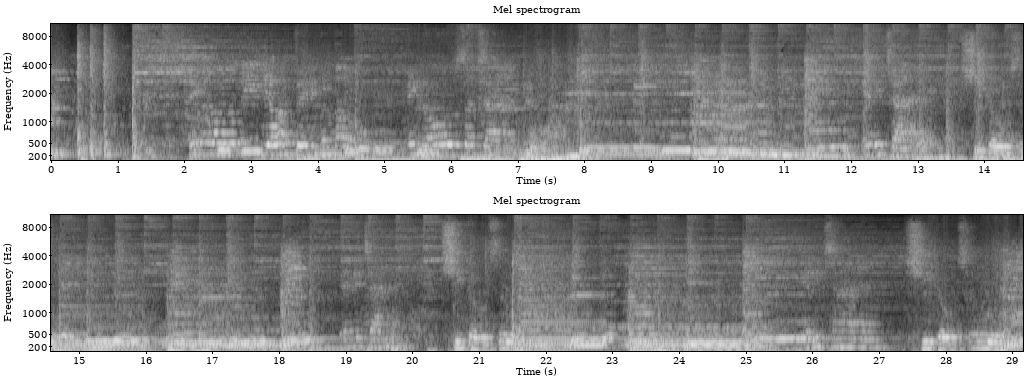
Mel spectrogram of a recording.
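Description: Live band playing with guitars, bass guitar and a drum kit keeping a steady beat.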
